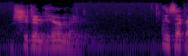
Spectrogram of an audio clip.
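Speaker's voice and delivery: usual speaking voice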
